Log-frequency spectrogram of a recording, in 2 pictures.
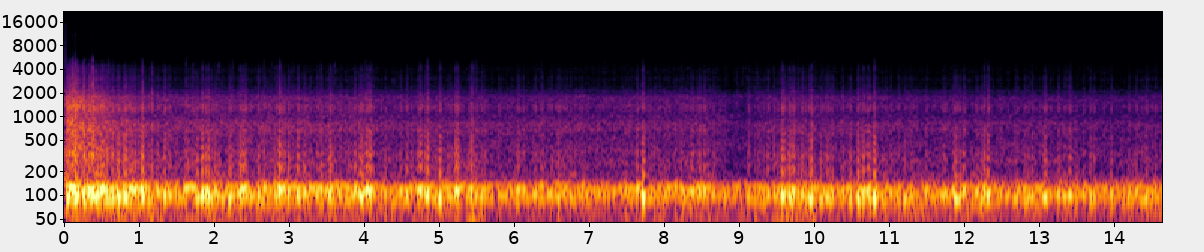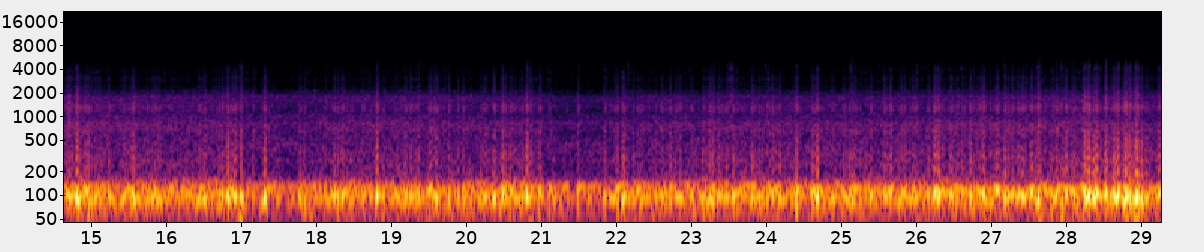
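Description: Steady low rumble of riding a bicycle, from wind and road vibration on a handlebar-mounted camera, with a fainter hiss above it and no clear changes.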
